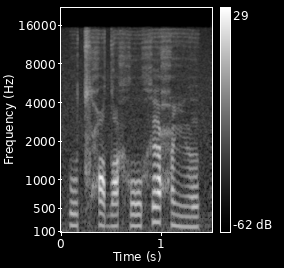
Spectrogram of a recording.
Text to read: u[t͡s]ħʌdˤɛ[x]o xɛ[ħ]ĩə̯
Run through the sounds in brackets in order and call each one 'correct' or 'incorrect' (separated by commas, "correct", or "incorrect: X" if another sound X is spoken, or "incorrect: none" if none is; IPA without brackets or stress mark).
correct, correct, correct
